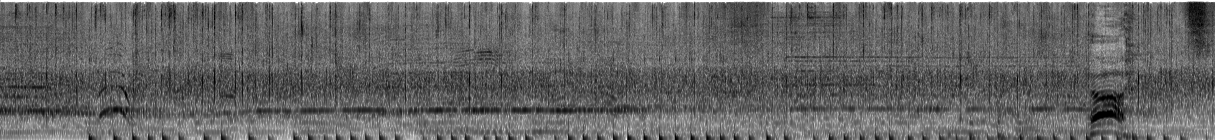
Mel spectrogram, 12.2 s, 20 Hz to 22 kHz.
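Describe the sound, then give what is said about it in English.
A large crowd claps continuously in celebration in a rapid, steady rhythm, loud, with voices calling out over the applause and a brief swell of cheering near the end. “Oh, 30 seconds, clap your hands and celebrate, celebrate, celebrate.”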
